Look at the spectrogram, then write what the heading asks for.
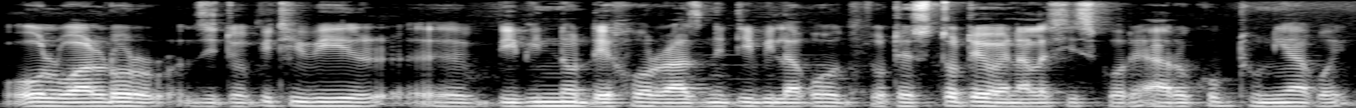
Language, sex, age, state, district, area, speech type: Assamese, male, 45-60, Assam, Goalpara, rural, spontaneous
